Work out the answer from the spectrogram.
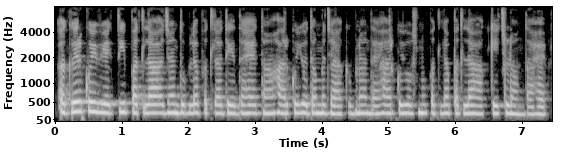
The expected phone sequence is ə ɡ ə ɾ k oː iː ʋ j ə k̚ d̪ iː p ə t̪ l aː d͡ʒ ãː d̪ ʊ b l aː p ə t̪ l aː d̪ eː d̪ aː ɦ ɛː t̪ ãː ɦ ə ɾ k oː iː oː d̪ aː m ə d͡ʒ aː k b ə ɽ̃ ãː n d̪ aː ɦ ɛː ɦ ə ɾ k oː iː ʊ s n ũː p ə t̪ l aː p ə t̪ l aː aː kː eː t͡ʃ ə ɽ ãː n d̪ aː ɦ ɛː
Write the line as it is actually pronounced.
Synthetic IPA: ə ɡ ə ɾ k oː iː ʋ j ə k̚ t̪ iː p ə t̪ l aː d͡ʒ ãː d̪ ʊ b l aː p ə t̪ l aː d̪ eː d̪ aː ɦ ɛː t̪ ãː ɦ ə ɾ k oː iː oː d̪ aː m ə d͡ʒ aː k b ə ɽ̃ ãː n d̪ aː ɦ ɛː ɦ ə ɾ k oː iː ʊ s n ũː p ə t̪ l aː p ə t̪ l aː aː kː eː t͡ʃ ə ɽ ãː n d̪ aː ɦ ɛː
